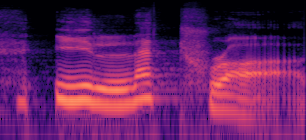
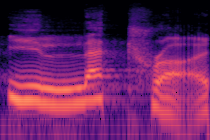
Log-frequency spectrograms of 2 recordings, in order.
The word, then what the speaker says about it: Eletre: and we start with its name which is pronounced eletra that's how it's said eletra in case you're curious this follows a tradition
